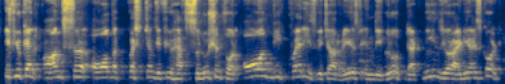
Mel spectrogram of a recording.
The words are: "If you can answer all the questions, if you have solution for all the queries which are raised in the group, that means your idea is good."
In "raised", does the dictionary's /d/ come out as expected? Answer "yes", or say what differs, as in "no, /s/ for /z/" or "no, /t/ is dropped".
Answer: yes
